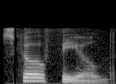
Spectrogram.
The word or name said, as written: Schofield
